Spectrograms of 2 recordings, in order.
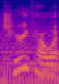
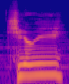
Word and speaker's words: Chiricahua: So today we're setting out to see as much of Chiricahua as possible and decide for ourselves if it has the geographical and cultural significance to earn that coveted title.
